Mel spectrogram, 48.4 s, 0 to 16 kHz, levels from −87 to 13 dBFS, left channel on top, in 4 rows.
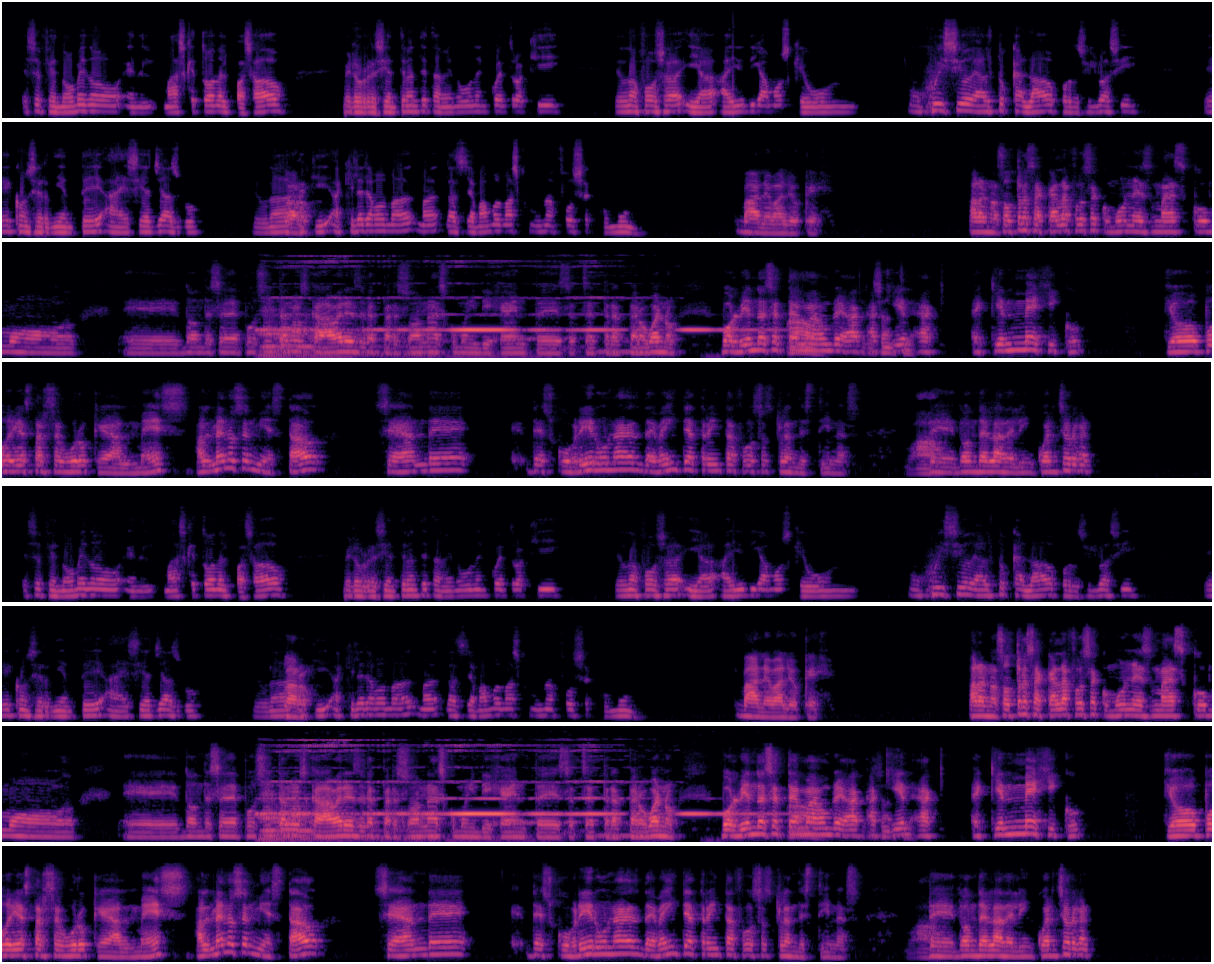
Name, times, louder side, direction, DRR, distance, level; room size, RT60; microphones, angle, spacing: voice 1, 0.2-2.8 3.4-5.5 6.1-8.5 9.1-11.3 12.0-14.0 14.6-18.5 32.0-32.4 32.9-33.3 45.3-45.7, left 2 dB, 55° left, 0.6 m, -38 dB
voice 2, 19.4-20.4 21.8-24.9 25.4-33.5 33.9-35.0 35.8-39.5 40.0-40.9 41.4-44.8 45.6-47.2, right 3 dB, 60° right, 0.7 m, -32 dB
sound 1, 26.7-32.2, right 3 dB, 30° right, 0.5 m, -30 dB
3.9 x 2.5 x 3.1 m
head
